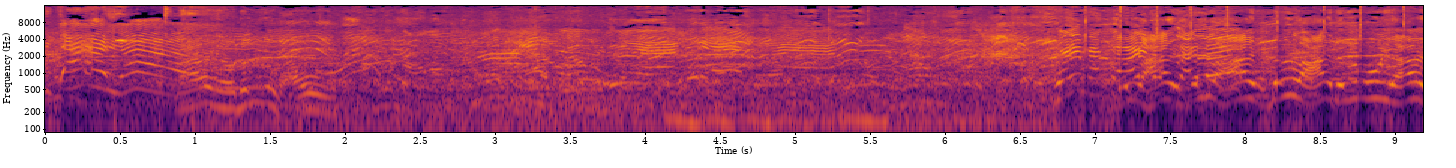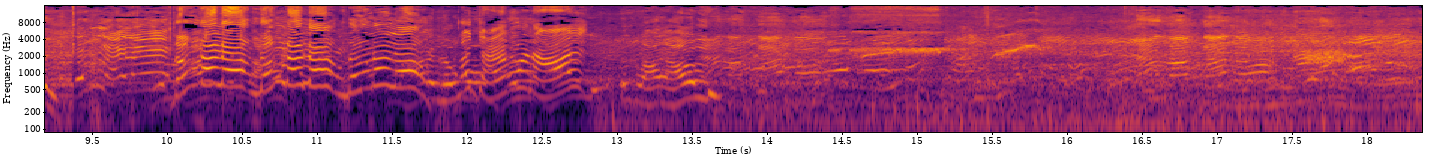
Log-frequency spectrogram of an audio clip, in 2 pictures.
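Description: A crowd of children shouts and cheers excitedly outdoors.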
